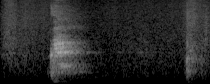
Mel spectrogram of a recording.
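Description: A dog giving one short bark about half a second in, with a brief sharp tap near the end.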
